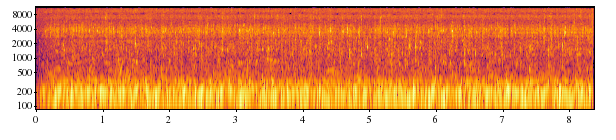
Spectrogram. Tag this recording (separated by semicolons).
Water; Air; Sea; Bubbles; Deepness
